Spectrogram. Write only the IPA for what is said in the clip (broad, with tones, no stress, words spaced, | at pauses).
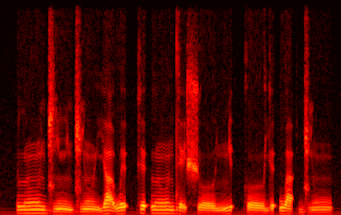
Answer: lũ˦d͡ʑĩ˨d͡ʑũ˨ jä̰˦˨wɪ˦ʔkɪ˦ʔlũ˦ dḛ˦˨ʃo˨ʊ̯ ɲɪ˦ʔko˨ʊ̯jɪ˦ʔ wä˦ʔd͡ʑũ˦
